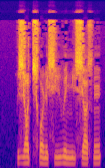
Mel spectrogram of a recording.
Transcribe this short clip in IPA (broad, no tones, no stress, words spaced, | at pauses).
ʑɑt͡ɕʰɔɳɪ ɕiβeɲi ɕaɬẽ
